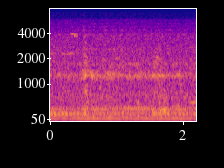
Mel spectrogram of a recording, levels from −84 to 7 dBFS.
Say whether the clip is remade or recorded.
recorded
